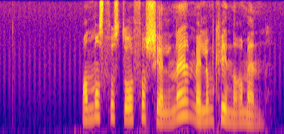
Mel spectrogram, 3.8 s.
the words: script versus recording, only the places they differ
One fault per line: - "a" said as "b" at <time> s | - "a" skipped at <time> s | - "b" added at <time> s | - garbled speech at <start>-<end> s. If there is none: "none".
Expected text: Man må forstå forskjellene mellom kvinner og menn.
none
